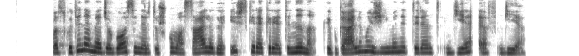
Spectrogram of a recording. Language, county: Lithuanian, Šiauliai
